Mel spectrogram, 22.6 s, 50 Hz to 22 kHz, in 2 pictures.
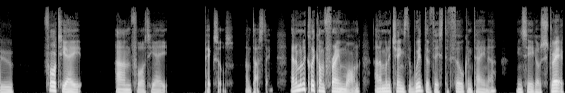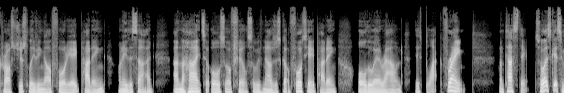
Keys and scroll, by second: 1.0-3.6 typing.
